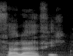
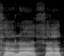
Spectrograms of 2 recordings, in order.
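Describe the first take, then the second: First: The word ends in an i vowel. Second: The word ends in an a vowel. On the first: "atau thalathi" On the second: "bukan thalatha"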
